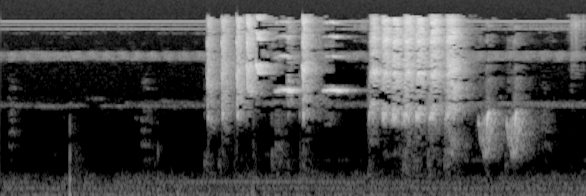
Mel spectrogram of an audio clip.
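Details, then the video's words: Wild-caught greater green leafbird singing: after a quiet opening second, dense bursts of rapid, chattering high notes, then a run of clear, repeated slurred notes with a few lower swooping whistles near the end, over a faint steady high hum. "Cucak ijo super masih liar hasil tangkapan paling gacor"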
